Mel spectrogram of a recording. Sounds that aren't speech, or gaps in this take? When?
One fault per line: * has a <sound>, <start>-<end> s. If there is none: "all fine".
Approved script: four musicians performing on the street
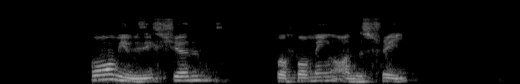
all fine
